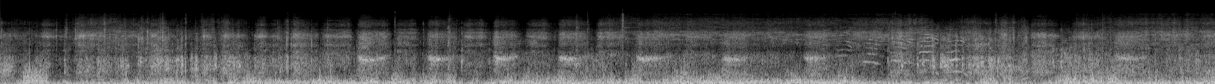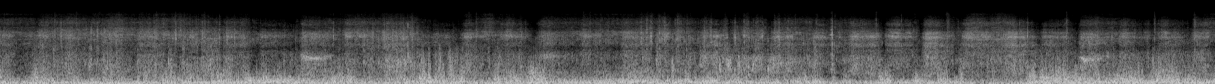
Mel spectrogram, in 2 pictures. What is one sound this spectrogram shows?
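Wind rushes past loudly, as if outdoors at speed.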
